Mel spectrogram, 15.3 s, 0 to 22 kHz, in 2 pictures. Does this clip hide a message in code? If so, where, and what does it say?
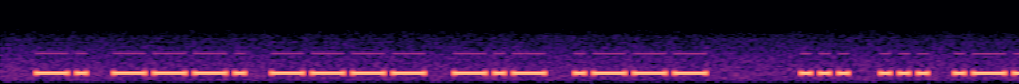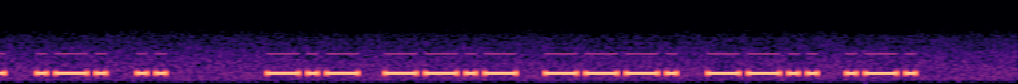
Yes: Morse code (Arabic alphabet) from 0.2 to 14.6 s, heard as a keyed tone, hand-sent with a paddle, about 17 wpm, 540 Hz. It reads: نزشكج سسرري كقزذر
